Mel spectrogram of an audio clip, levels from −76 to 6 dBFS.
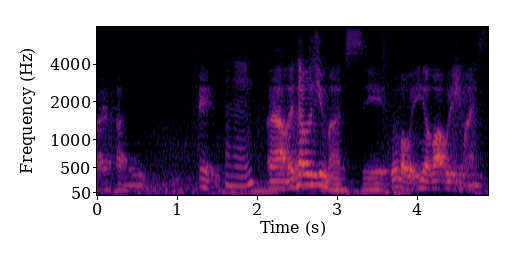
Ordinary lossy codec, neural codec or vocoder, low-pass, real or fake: none; codec, 16 kHz, 0.5 kbps, X-Codec, HuBERT features, trained on balanced general audio; none; fake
